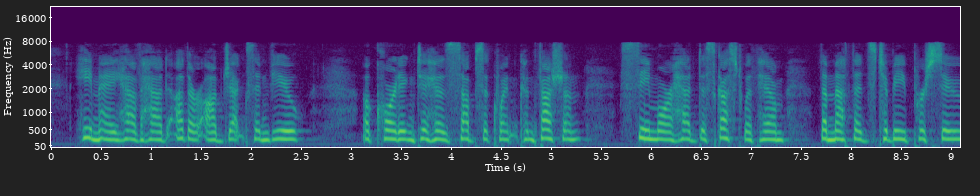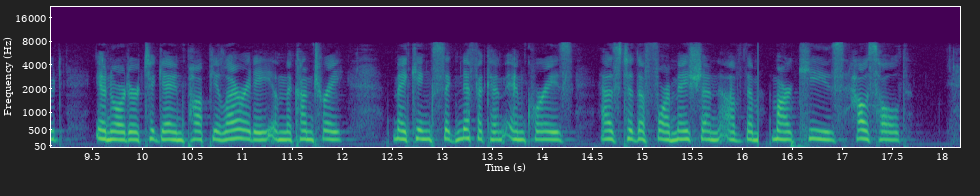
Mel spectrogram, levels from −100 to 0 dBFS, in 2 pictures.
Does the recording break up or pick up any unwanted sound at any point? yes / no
no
